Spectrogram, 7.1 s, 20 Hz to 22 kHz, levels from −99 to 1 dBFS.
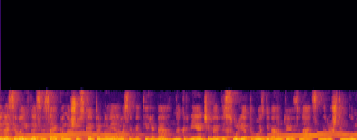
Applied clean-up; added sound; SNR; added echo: none; Alarm; 15 dB; none.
